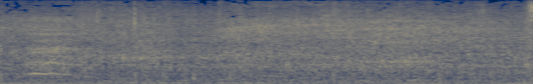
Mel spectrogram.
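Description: A steady rushing rumble, with a brief low voice sound, like a grunt or breath, just after the start.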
